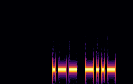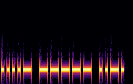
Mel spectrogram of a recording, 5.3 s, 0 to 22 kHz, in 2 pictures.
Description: Morse code, heard as a keyed tone, about 22 wpm, 700 Hz. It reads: WX 40F
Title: Practice QSO - Exchange 2 - Info - 22wpm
